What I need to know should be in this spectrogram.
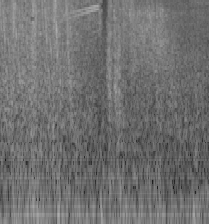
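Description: A loud blast booms nearby.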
